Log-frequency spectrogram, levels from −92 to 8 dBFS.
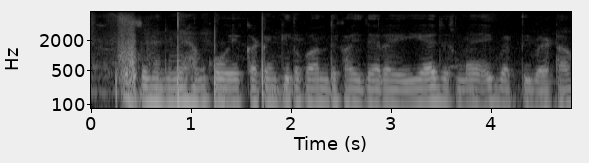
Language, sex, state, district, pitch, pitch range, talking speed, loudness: Hindi, male, Chhattisgarh, Rajnandgaon, 110 Hz, 105-115 Hz, 175 wpm, -40 LUFS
